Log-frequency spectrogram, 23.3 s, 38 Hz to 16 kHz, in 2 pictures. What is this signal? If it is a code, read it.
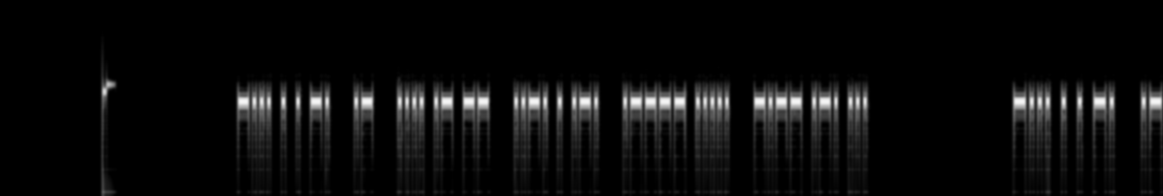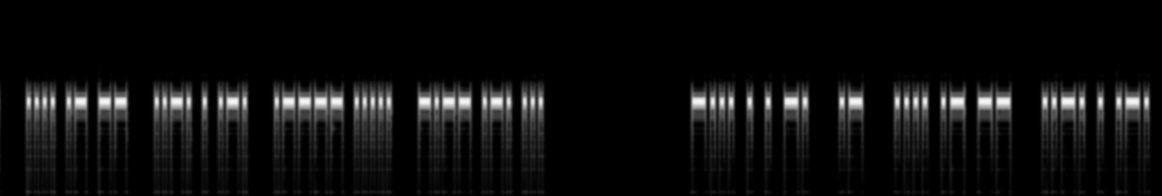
Morse code, heard as a keyed tone, about 29 wpm, 700 Hz. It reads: BEEN A HAM FER 15 YRS BEEN A HAM FER 15 YRS BEEN A HAM FER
